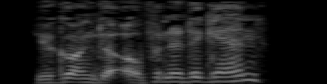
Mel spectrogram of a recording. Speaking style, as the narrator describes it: Francis asked eagerly

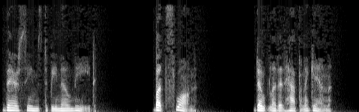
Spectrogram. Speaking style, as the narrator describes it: she said at last, quietly

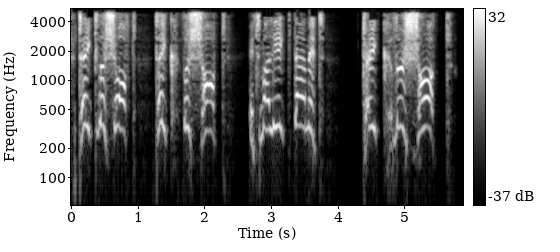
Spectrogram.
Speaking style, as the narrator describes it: screamed

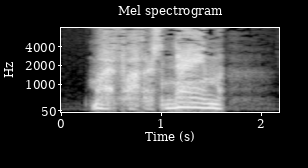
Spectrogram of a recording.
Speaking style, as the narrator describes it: Thomas gasped

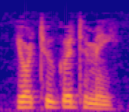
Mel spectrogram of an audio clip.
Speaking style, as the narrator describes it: Polly said softly

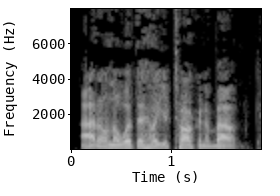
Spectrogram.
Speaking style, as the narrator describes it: Cap said flatly

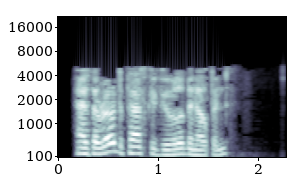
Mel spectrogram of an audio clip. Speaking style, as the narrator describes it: the driver called out

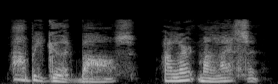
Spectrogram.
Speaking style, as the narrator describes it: whispered in a humble little voice

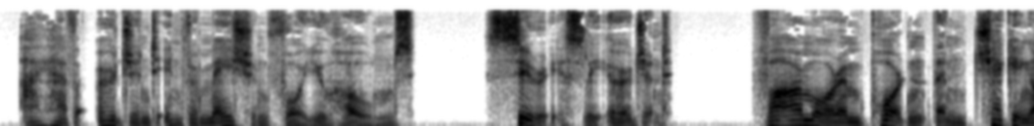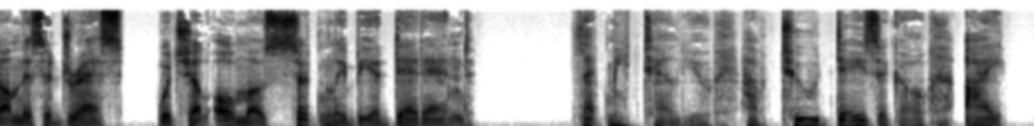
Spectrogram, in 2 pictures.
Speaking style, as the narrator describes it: said softly

